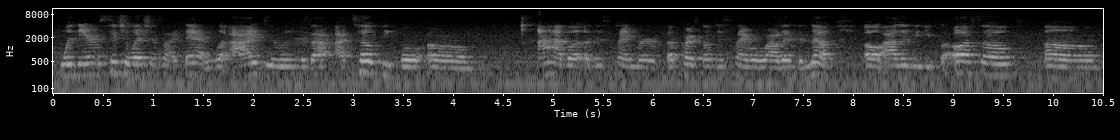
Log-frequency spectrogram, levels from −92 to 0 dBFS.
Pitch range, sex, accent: 185-220 Hz, female, American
